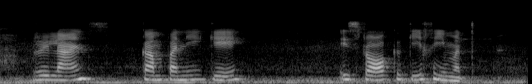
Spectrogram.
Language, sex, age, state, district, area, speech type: Urdu, female, 30-45, Telangana, Hyderabad, urban, read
